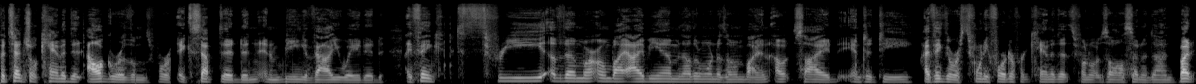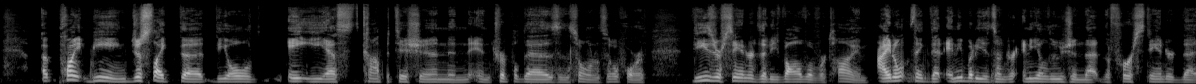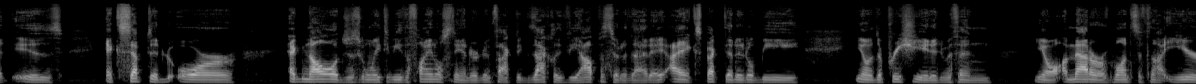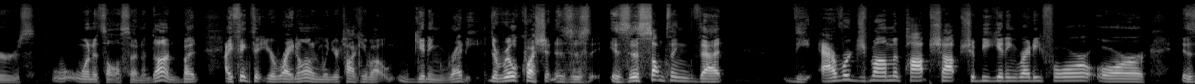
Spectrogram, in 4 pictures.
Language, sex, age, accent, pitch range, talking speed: English, male, 30-49, American, 110-155 Hz, 200 wpm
